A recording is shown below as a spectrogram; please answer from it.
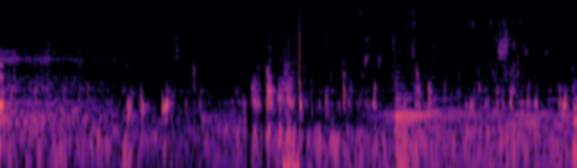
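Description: Half a lemon squeezed by hand over a pan of sauce, the juice dripping in as faint scattered drips and small clicks, with a single thump about four seconds in.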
